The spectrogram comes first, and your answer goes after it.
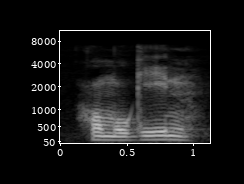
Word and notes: homogen: /ˌhoːmoˈgeːn/

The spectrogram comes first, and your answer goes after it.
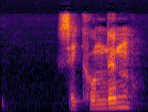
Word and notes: Sekunden: /zeˈkʊndn̩/

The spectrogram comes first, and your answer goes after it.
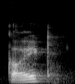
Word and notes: gold: [ɡoʊld]; American English

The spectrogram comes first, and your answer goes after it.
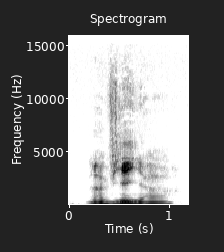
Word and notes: vieillard: France; [vjɛ.jaʁ]

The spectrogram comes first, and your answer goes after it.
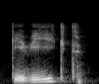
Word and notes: rusé: France; /ʁy.ze/

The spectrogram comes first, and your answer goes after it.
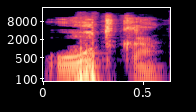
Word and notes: schip: [sχɪp]; /sxɪp/

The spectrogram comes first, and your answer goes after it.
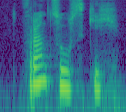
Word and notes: French: [ˈfɹɛntʃ]; /fɹɛnt͡ʃ/; /frɛnʧ/

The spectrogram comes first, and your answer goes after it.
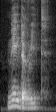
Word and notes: weed: /wiːd/; [wiːd]

